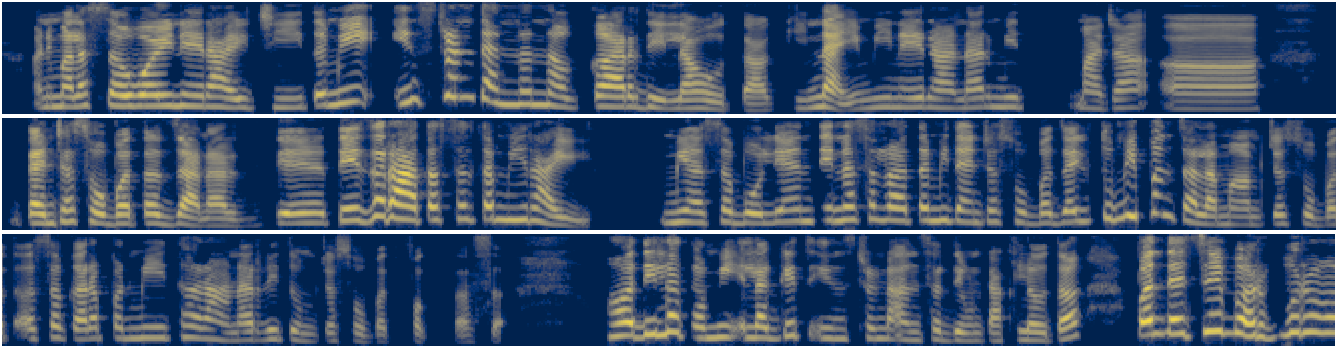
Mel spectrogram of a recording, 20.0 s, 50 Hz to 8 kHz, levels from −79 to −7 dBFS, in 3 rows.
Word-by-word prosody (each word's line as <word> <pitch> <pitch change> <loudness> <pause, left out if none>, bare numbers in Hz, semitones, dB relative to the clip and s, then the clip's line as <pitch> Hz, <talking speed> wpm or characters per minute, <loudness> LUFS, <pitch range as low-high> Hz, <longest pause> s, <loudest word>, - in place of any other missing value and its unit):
आणि 250 - -7
मला 260 +1 +3
सवय 285 0 +4
नाही 285 -1 +1
राहायची, 240 -2 -2
तर 290 - +2
मी 345 +3 +4 0.2
इन्स्टंट 455 +7 0
त्यांना 325 -7 0 0.2
नकार 260 +1 +3
दिला 215 -2 -1
होता 175 -3 -7
की 220 +1 -16
"नाही, 190 -7 +4
मी 245 +3 -11
नाही 245 0 -1
राहणार. 230 +1 -3
मी 255 0 -10 0.3
माझ्या 220 +1 -4
अ, 195 0 -4 0.5
त्यांच्या 250 +3 +5
सोबतच 245 -4 0
जाणार 185 -1 +2 0.2
ते 255 0 +1
ते 315 +1 +7
जर 435 - +5
राहत 345 -2 +10
असतील 340 +1 -2
तर 345 - +2
मी 335 0 -3
राहील." 325 +1 -2 0.4
मी 280 - +1
असं 270 +1 -3
बोलली 255 +1 -2
अन् 295 0 -2
"ते - - +5
नसेल 340 +1 -2
राहत, 320 -1 +1
तर - - +3
मी 320 - -4
त्यांच्यासोबत 275 -4 -3
जाईल. 280 +1 0
तुम्ही 380 +4 0
पण - - -2
चला 255 -9 0
मग 215 0 -7
आमच्यासोबत. 210 0 -8
असं 275 +3 -7
करा. 250 +1 0
पण 275 - -9
मी 280 +1 -7
इथे 280 0 -7
राहणार 225 -3 -3
नाही 250 - -8
तुमच्यासोबत 195 -3 -13
फक्त - - -17
असं." - - -16 0.6
हां, 340 +1 +6
दिलं 370 +4 +5
तर 280 - -2
मी 295 0 -2
लगेच 285 +4 -1
इन्स्टंट 265 0 -10
आन्सर 230 +1 -6
देऊन 205 -2 -6
टाकलं 215 +2 -6
होतं. 210 +6 0 0.3
पण 365 +2 +10
त्याचे 395 +4 +6
भरपूर 355 +5 +2
260 Hz, 210 wpm, -23 LUFS, 230-315 Hz, 0.6 s, राहत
